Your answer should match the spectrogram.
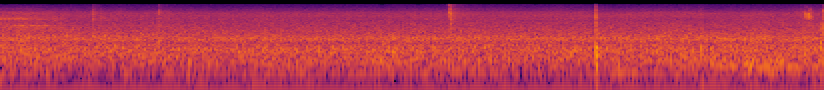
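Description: Steady hiss of room and microphone noise, with a few faint clicks.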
